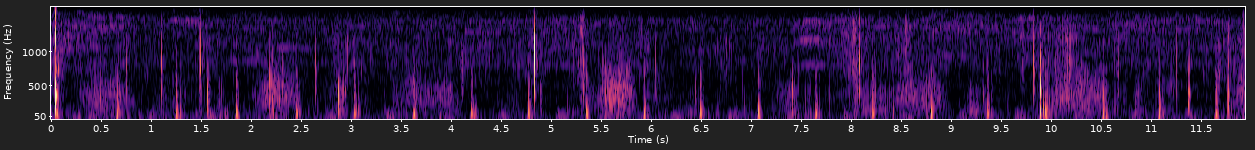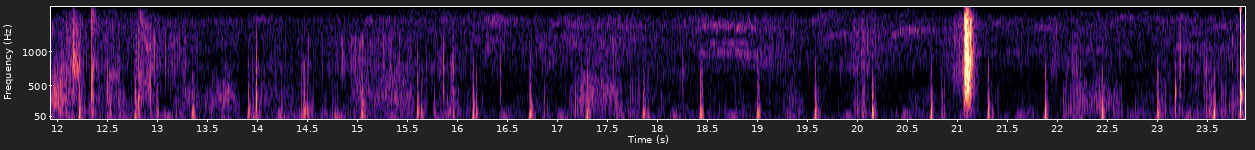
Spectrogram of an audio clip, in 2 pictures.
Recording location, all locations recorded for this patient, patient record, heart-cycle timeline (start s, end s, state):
pulmonary valve (PV)
aortic valve (AV)+pulmonary valve (PV)+tricuspid valve (TV)
#Age: Child
#Sex: Male
#Height: 103.0 cm
#Weight: 18.7 kg
#Pregnancy status: False
#Murmur: Present
#Murmur locations: pulmonary valve (PV)+tricuspid valve (TV)
#Most audible location: pulmonary valve (PV)
#Systolic murmur timing: Holosystolic
#Systolic murmur shape: Plateau
#Systolic murmur grading: I/VI
#Systolic murmur pitch: Low
#Systolic murmur quality: Blowing
#Diastolic murmur timing: nan
#Diastolic murmur shape: nan
#Diastolic murmur grading: nan
#Diastolic murmur pitch: nan
#Diastolic murmur quality: nan
#Outcome: Abnormal
#Campaign: 2014 screening campaign
0.18	0.38	diastole
0.38	0.50	S1
0.50	0.60	systole
0.60	0.76	S2
0.76	0.98	diastole
0.98	1.06	S1
1.06	1.20	systole
1.20	1.34	S2
1.34	1.54	diastole
1.54	1.68	S1
1.68	1.84	systole
1.84	1.98	S2
1.98	2.16	diastole
2.16	2.30	S1
2.30	2.40	systole
2.40	2.54	S2
2.54	2.78	diastole
2.78	2.84	S1
2.84	2.98	systole
2.98	3.12	S2
3.12	3.36	diastole
3.36	3.44	S1
3.44	3.58	systole
3.58	3.72	S2
3.72	3.92	diastole
3.92	4.02	S1
4.02	4.16	systole
4.16	4.30	S2
4.30	4.50	diastole
4.50	4.58	S1
4.58	4.72	systole
4.72	4.88	S2
4.88	5.08	diastole
5.08	5.18	S1
5.18	5.30	systole
5.30	5.44	S2
5.44	5.60	diastole
5.60	5.78	S1
5.78	5.88	systole
5.88	6.02	S2
6.02	6.22	diastole
6.22	6.30	S1
6.30	6.44	systole
6.44	6.58	S2
6.58	6.78	diastole
6.78	6.88	S1
6.88	7.02	systole
7.02	7.16	S2
7.16	7.36	diastole
7.36	7.48	S1
7.48	7.60	systole
7.60	7.74	S2
7.74	7.94	diastole
7.94	8.04	S1
8.04	8.18	systole
8.18	8.30	S2
8.30	8.50	diastole
8.50	8.60	S1
8.60	8.74	systole
8.74	8.88	S2
8.88	9.12	diastole
9.12	9.18	S1
9.18	9.32	systole
9.32	9.46	S2
9.46	9.66	diastole
9.66	9.74	S1
9.74	9.90	systole
9.90	10.06	S2
10.06	10.26	diastole
10.26	10.38	S1
10.38	10.50	systole
10.50	10.62	S2
10.62	10.82	diastole
10.82	10.92	S1
10.92	11.04	systole
11.04	11.18	S2
11.18	11.36	diastole
11.36	11.44	S1
11.44	11.60	systole
11.60	11.72	S2
11.72	11.94	diastole
11.94	12.12	S1
12.12	12.20	systole
12.20	12.34	S2
12.34	12.50	diastole
12.50	12.60	S1
12.60	12.76	systole
12.76	12.90	S2
12.90	13.08	diastole
13.08	13.16	S1
13.16	13.30	systole
13.30	13.42	S2
13.42	13.62	diastole
13.62	13.76	S1
13.76	13.92	systole
13.92	14.06	S2
14.06	14.22	diastole
14.22	14.30	S1
14.30	14.44	systole
14.44	14.58	S2
14.58	14.78	diastole
14.78	14.88	S1
14.88	15.02	systole
15.02	15.16	S2
15.16	15.34	diastole
15.34	15.46	S1
15.46	15.58	systole
15.58	15.70	S2
15.70	15.88	diastole
15.88	16.02	S1
16.02	16.12	systole
16.12	16.26	S2
16.26	16.46	diastole
16.46	16.52	S1
16.52	16.70	systole
16.70	16.84	S2
16.84	17.04	diastole
17.04	17.10	S1
17.10	17.24	systole
17.24	17.40	S2
17.40	17.58	diastole
17.58	17.70	S1
17.70	17.84	systole
17.84	17.96	S2
17.96	18.16	diastole
18.16	18.24	S1
18.24	18.40	systole
18.40	18.54	S2
18.54	18.72	diastole
18.72	18.82	S1
18.82	18.96	systole
18.96	19.10	S2
19.10	19.32	diastole
19.32	19.40	S1
19.40	19.54	systole
19.54	19.68	S2
19.68	19.90	diastole
19.90	19.98	S1
19.98	20.12	systole
20.12	20.26	S2
20.26	20.46	diastole
20.46	20.54	S1
20.54	20.70	systole
20.70	20.84	S2
20.84	21.06	diastole
21.06	21.20	S1
21.20	21.32	systole
21.32	21.42	S2
21.42	21.62	diastole
21.62	21.70	S1
21.70	21.84	systole
21.84	21.94	S2
21.94	22.12	diastole
22.12	22.26	S1
22.26	22.42	systole
22.42	22.58	S2
22.58	22.80	diastole
22.80	22.92	S1
22.92	23.16	systole
23.16	23.28	S2
23.28	23.46	diastole
23.46	23.64	S1
23.64	23.78	systole
23.78	23.89	S2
